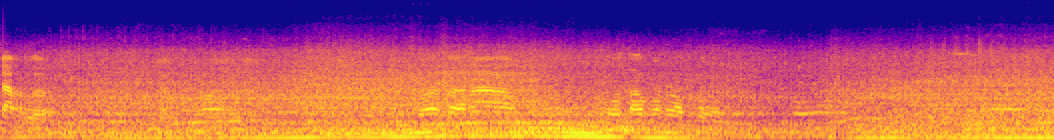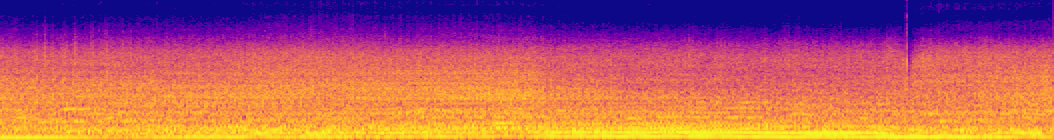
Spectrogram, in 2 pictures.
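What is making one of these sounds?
A vehicle engine hums steadily from close by.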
